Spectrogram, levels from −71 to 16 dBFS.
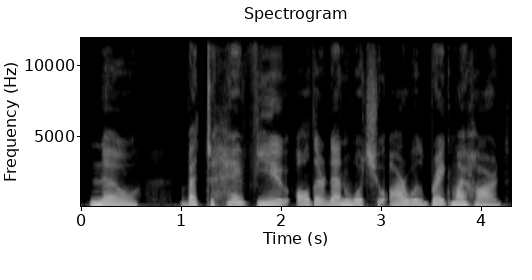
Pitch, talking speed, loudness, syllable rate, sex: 235 Hz, 195 wpm, -17 LUFS, 4.4 syllables/s, female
